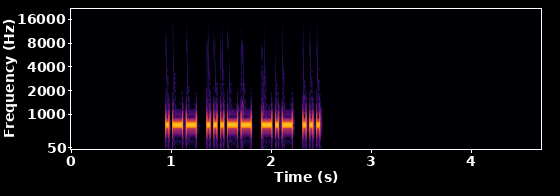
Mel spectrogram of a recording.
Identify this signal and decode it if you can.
Morse code, heard as a keyed tone, about 36 wpm, 700 Hz. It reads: W3KS
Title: USA Call Signs - 4 Characters - Repeated 3x - 35wpm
